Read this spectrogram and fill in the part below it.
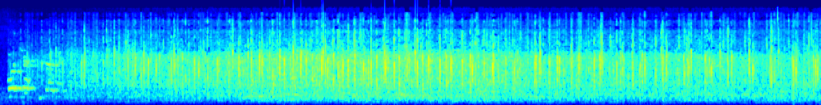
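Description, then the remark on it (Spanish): A minute of applause in the Senate of the Republic in Mexico, in tribute to Silvia Pinal after her death, requested by Senate president Gerardo Fernández Noroña: a dense steady patter of many hands clapping that swells slightly and holds at a fairly loud level, with no voices standing out. “el presidente de la mesa directiva, Gerardo Fernández Noroña, pidió guardar un minuto de silencio por la muerte de Silvia Pinal y también brindarle pues un minuto de aplausos, por supuesto, a quien también fue legisladora.”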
